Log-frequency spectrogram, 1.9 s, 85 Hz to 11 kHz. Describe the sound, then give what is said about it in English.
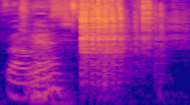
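A short vocal sound gives way to a handful of ten dice being rolled, clattering and rattling together in a rapid burst of hard, bright clicks that lasts about a second before settling. “Oh, massive one success with my 10 dice.”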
